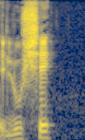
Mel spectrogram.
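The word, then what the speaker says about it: louchai: Et en fait, la prononciation, c'est louchais. L'équivalent d'un E accent aigu.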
